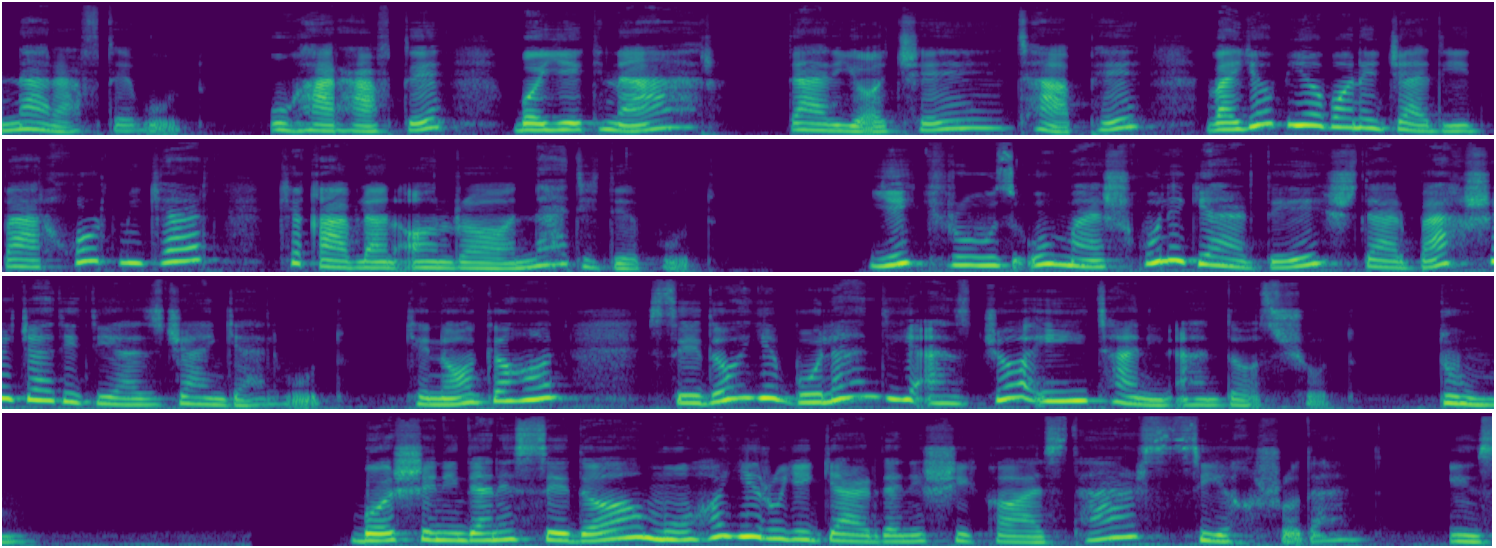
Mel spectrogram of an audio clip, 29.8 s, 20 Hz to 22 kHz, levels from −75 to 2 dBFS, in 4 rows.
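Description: A brief crackle on the peaks at 24.21 s and again from 26.09 to 26.11 s is hard clipping: peaks overdriven by about 1 dB are cut flat.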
